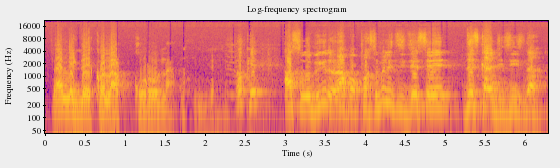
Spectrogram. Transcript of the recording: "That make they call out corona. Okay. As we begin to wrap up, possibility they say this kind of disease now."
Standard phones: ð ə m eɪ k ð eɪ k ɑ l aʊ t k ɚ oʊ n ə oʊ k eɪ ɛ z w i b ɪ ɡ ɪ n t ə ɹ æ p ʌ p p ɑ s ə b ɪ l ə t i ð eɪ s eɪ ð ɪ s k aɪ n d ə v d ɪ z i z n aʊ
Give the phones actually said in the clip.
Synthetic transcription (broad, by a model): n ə m eɪ k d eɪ k ɑ l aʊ k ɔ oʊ n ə oʊ k eɪ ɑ s w i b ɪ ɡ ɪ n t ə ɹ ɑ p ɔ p p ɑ s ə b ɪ l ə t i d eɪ s eɪ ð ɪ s k aɪ n d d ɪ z i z n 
